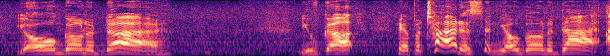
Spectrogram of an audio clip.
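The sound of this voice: In a put-on character voice with a Southern accent, the speaker drawls at a fairly slow pace and a fairly high pitch, with long, frequent pauses over clear background noise.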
